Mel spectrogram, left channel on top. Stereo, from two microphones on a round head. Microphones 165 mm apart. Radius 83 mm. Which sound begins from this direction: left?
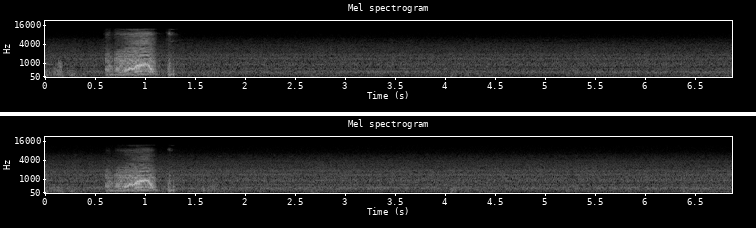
A zipper, at 0.6 s.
